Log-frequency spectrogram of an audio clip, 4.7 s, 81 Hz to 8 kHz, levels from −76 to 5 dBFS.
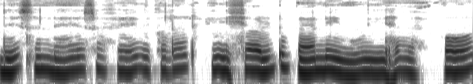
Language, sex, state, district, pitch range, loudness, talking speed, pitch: Hindi, male, Delhi, New Delhi, 160-180 Hz, -14 LUFS, 125 wpm, 170 Hz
